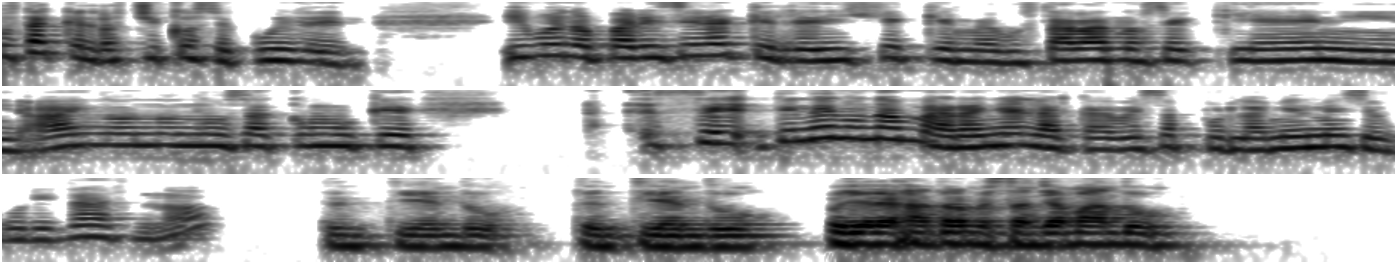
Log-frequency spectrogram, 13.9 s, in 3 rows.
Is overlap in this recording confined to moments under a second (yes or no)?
yes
